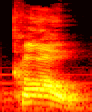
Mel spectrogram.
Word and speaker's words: Clover: o n no final em japonês o nome de Cesar se pronuncia x caum e do Clover caau sem o n que na nossa língua ficaria como Clau c l o w sim Clau de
